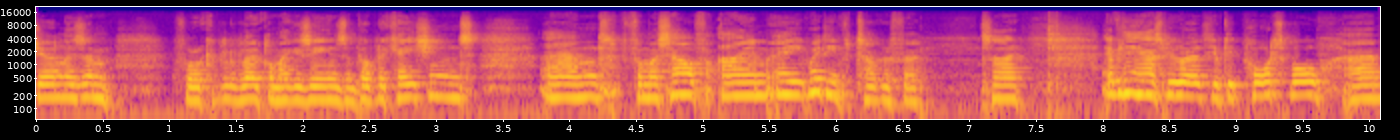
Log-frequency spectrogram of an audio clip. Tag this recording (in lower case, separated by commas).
speech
